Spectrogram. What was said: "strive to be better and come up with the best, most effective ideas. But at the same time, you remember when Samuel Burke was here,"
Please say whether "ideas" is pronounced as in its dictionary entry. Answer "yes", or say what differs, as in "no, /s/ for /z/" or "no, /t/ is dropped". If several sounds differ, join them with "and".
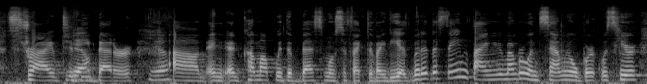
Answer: yes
